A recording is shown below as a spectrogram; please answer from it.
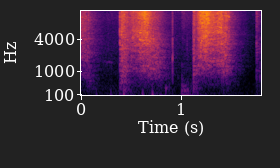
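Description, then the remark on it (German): A long-handled scraper drags across a henhouse floor, scraping off trampled hen manure in two broad, rasping strokes, loud gritty scraping with a short pause between them and faint knocks underneath; no one speaks. “Damit kratzt er den festgetretenen Hühnermist vom Stallboden.”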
